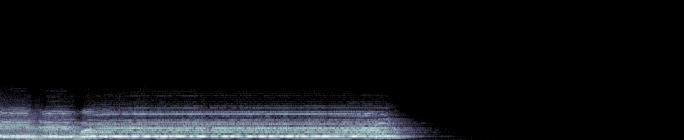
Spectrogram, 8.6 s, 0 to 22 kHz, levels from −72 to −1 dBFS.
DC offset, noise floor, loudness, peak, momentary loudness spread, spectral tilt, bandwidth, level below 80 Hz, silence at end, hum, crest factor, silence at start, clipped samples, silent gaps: under 0.1%; -73 dBFS; -13 LUFS; 0 dBFS; 4 LU; -3 dB/octave; 6 kHz; -72 dBFS; 3.45 s; none; 14 dB; 0 s; under 0.1%; none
